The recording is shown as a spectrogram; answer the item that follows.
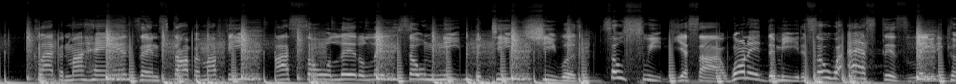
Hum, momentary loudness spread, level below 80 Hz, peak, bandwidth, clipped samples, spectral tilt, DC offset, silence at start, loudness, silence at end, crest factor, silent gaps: none; 6 LU; -30 dBFS; -2 dBFS; 19.5 kHz; under 0.1%; -4.5 dB/octave; under 0.1%; 0 s; -21 LUFS; 0 s; 18 dB; none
